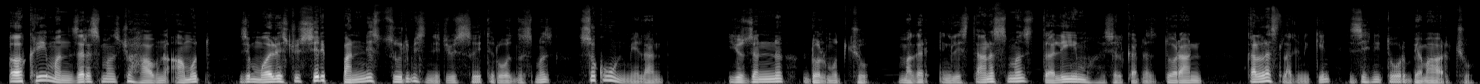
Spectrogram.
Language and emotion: Kashmiri, neutral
